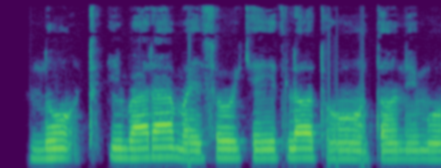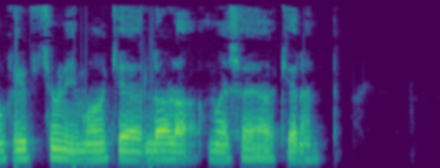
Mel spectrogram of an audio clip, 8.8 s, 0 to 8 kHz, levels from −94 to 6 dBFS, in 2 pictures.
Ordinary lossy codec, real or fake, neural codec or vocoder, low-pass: MP3, 64 kbps; real; none; 7.2 kHz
